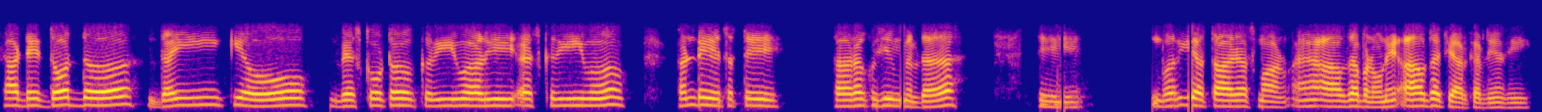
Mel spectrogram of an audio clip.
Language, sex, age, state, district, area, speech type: Punjabi, male, 60+, Punjab, Muktsar, urban, conversation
